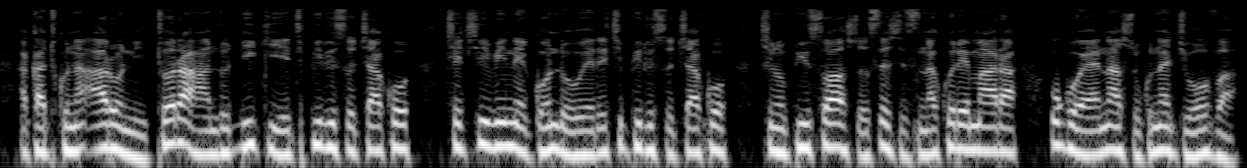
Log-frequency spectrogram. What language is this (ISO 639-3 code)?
sna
